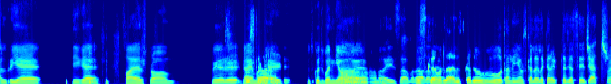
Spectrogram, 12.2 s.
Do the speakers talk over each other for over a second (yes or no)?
no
